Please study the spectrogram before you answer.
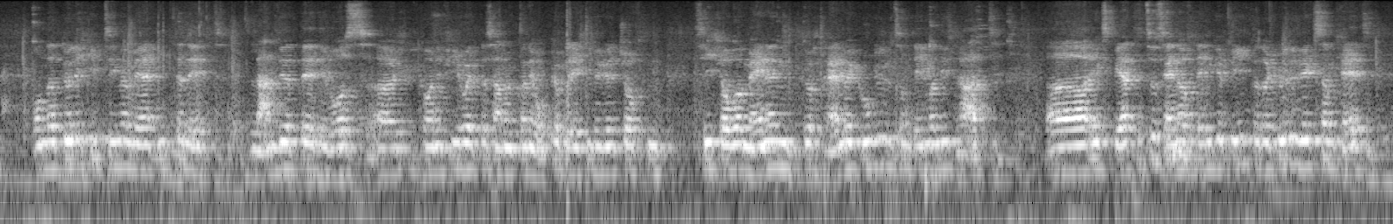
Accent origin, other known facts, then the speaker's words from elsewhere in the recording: Upper Austria, Austria; Ich komme aus dem Bezirk Vöcklabruck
